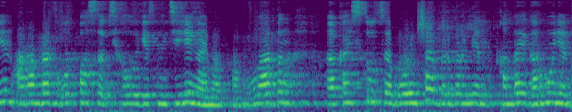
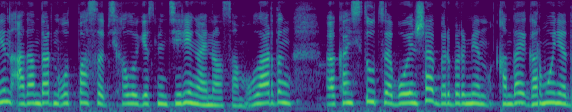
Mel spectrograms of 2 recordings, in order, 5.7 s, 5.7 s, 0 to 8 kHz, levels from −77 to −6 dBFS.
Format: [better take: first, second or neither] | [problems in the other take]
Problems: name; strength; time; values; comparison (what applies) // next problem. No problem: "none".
second | noise reduction (neural separator model SepFormer DNS4)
